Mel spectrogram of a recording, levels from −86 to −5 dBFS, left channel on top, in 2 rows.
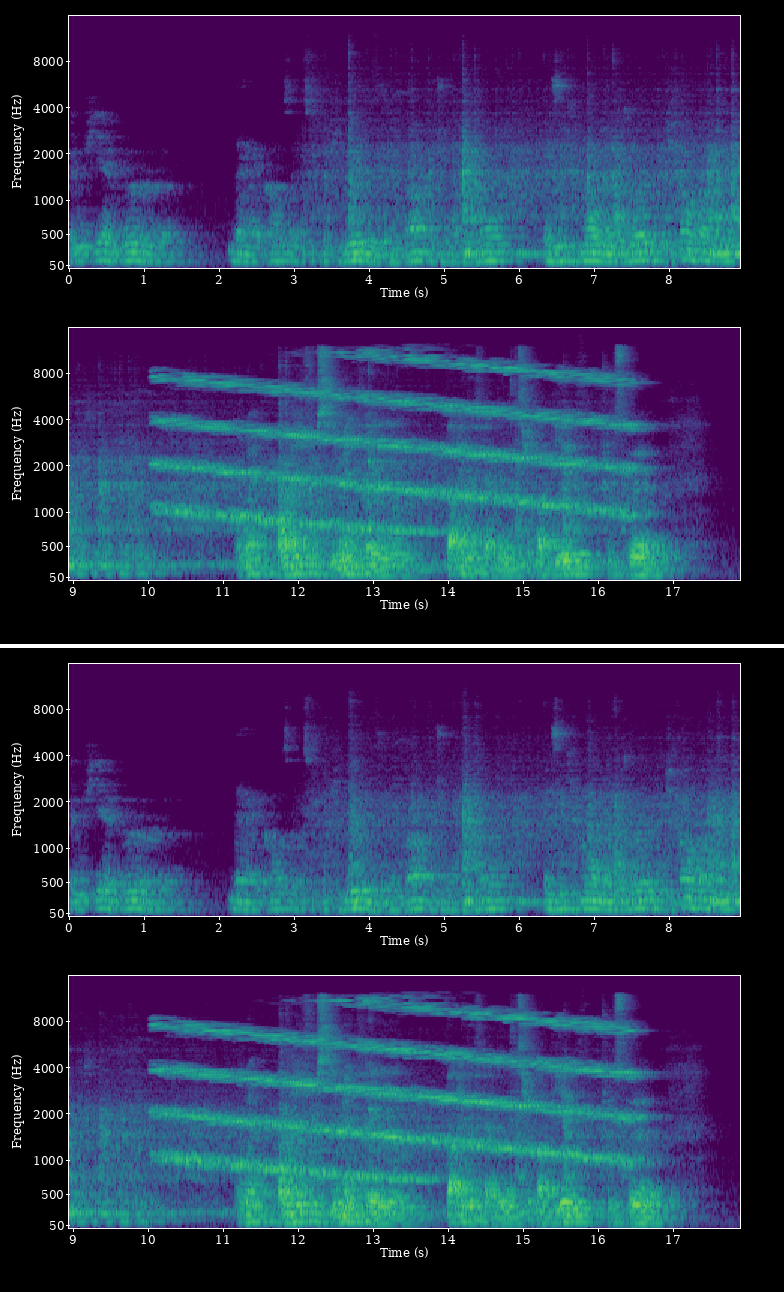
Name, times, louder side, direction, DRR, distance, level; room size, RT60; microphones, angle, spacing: voice 1, 0.0-1.4 2.1-5.8 6.3-10.2, equal, 40° right, -6 dB, 1.0 m, -35 dB
Rain, 3.1-16.4, left 1 dB, 35° left, 1.1 m, -39 dB
sound 1, 10.0-16.5, right 2 dB, 80° right, 1.3 m, -30 dB
voice 2, 11.1-13.4 14.0-15.7 16.0-17.3, right 1 dB, 15° right, -6 dB, 1.0 m, -29 dB
5.3 x 2.4 x 2.3 m, 1.2 s
head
